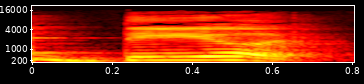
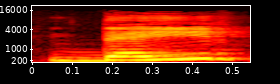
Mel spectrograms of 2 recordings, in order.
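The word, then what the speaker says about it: there: यहां पर ए का उच्चारण है। देयर ऐसे बोल रहे हैं। देर थोड़ी ना बोल रहे हैं। लिखा तो देर हुआ है। है ना? देयर लिखा हुआ है। देयर इसको तो देयर पढ़ना चाहिए हमें।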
